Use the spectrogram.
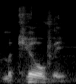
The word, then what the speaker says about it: McKelvey: I'm McKelvey, he adds to his real name, emphasizing the second syllable of his last name.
